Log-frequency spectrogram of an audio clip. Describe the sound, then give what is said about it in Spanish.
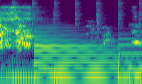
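A dog barks in a series of drawn-out, tonal yelps, fairly faint, with only brief gaps between them. “el perro está ladrando.”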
